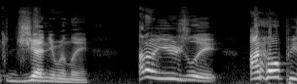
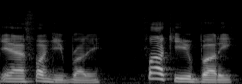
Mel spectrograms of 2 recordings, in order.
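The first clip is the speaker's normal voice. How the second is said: muttered retort; 7 semitones lower, 11 dB quieter than usual. Retold or imitated. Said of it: "then it's like".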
